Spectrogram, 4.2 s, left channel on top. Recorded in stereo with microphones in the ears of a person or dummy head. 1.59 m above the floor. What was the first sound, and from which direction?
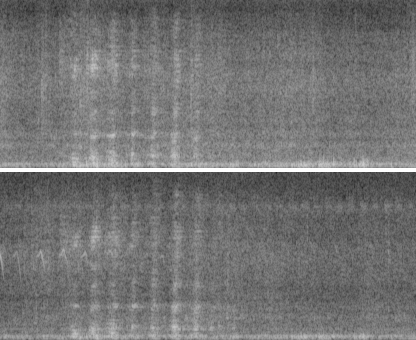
Laughter, 65° left (ahead or behind).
